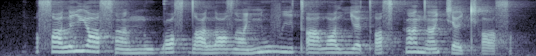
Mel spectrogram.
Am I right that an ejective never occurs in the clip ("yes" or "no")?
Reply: no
